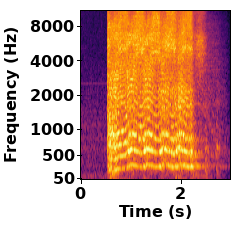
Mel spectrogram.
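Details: 1909 Cadillac speed car, first start attempt in 79 years after restoration, with an added electric starter: about two seconds of loud spitting hiss over wavering cranking; fuel blowing out of primer cups left open.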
